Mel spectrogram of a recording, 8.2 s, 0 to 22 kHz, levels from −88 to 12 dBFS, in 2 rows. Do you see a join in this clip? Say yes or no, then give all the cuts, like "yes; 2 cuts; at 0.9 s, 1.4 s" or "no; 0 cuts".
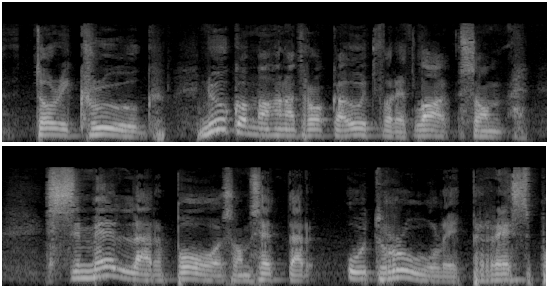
yes; 2 cuts; at 1.5 s, 3.3 s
